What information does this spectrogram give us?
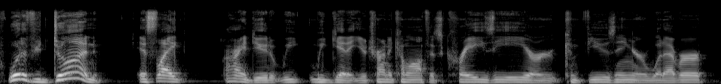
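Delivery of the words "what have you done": very high, shrill, high-pitched scream. Reviewing a scene, retelling how a character screams at another, retelling a scream. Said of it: "he screams at her like".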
